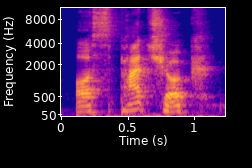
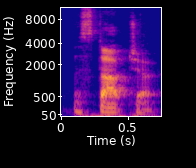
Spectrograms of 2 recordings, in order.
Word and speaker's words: Ostapchuk: What was coming back from that trade is Zach Ospachuk. Ostapchuk.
